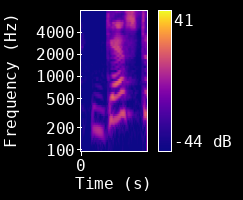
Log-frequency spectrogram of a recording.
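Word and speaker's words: guest: देखिए यहाँ पर देखिए गैस है, गैस में GU के बाद E आ रहा है तो यू का उच्चारण नहीं है, ठीक है। गेस्ट में GU के बाद E है तो यू का उच्चारण नहीं है।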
